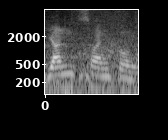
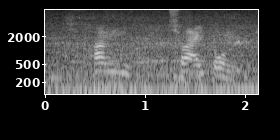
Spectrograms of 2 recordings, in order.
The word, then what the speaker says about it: Hang Chai Tong: Some said the name was Yan Sang Tong or Chan Sang Tong, to pronounce it more correctly. According to latest research, the name was actually Hang Chai Tong.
